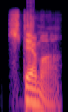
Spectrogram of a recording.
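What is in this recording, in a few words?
"stemma", American English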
